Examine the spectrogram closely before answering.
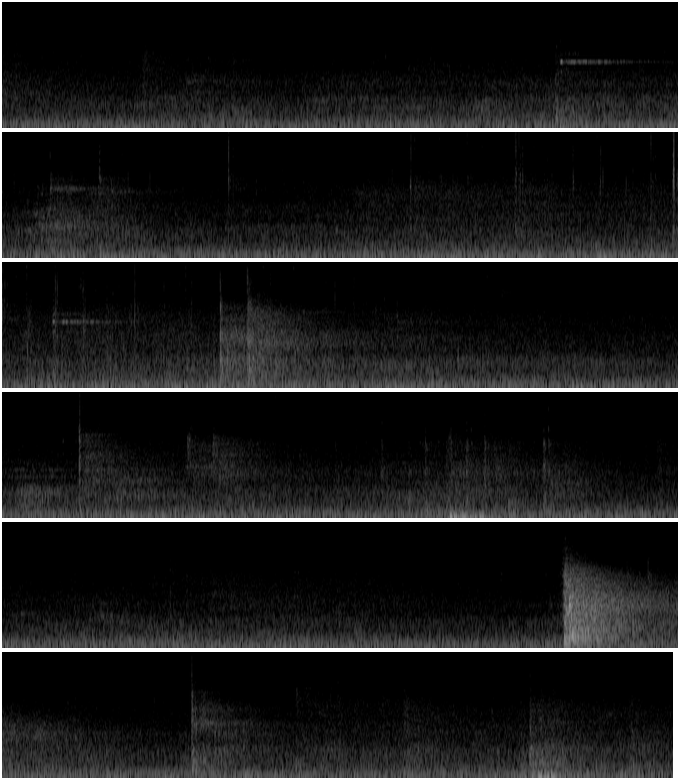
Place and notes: berlin, friedrichstr., kontorenhaus - entry hall
echoes and ambient in the huge entrance hall of Kontorenhaus. the building hosts agencies, small businesses, a restaurant and a hotel.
